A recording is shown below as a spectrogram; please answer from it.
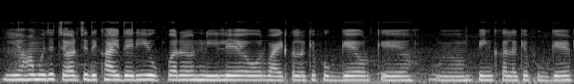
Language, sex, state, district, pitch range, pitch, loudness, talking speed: Hindi, female, Himachal Pradesh, Shimla, 195-210 Hz, 200 Hz, -13 LUFS, 200 wpm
